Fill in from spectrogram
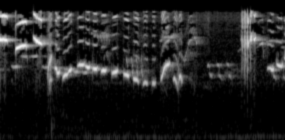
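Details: Lively mountain tailorbird song of thin sliding whistles running one into the next, a short pause, then a sharp rattle and renewed high notes, with a faint hum underneath.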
